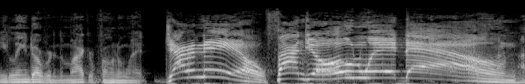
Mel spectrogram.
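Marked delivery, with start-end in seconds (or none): 1.6-5.3 very slow, high drawl, stretched with downward swoop. Retelling how Johnny leaned to the microphone: imitating a Wolfman Jack-like voice. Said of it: "he sounded like Wolfman Jack".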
